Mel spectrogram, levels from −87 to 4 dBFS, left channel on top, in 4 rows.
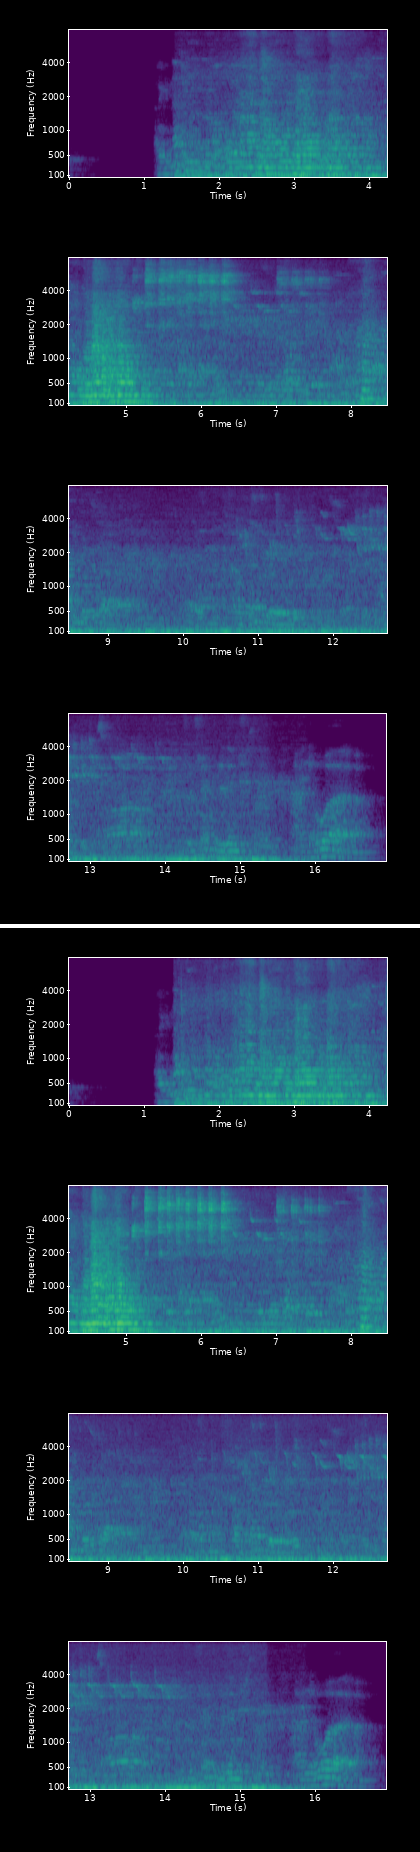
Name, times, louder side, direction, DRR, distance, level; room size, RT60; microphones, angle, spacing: voice 1, 1.1-6.4 6.7-9.4 10.0-13.1, right 1 dB, 30° left, -6 dB, 0.9 m, -44 dB
Buzz, 1.4-15.4, right 3 dB, 45° right, 0.3 m, -32 dB
sound 1, 5.2-15.9, equal, 80° right, 0.9 m, -41 dB
voice 2, 13.1-13.8 14.2-16.6, right 1 dB, 65° left, -5 dB, 0.6 m, -43 dB
2.5 x 2.1 x 3.1 m, 1.0 s
head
